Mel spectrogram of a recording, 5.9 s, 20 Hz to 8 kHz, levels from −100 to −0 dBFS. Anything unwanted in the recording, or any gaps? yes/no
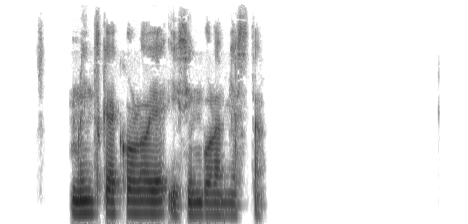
no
